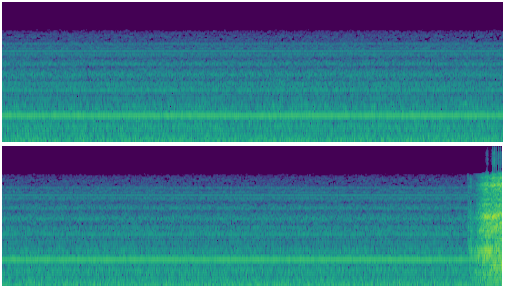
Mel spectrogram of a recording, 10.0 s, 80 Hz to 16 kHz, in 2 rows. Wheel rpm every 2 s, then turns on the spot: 0, 0, 0, 0, 10.
none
